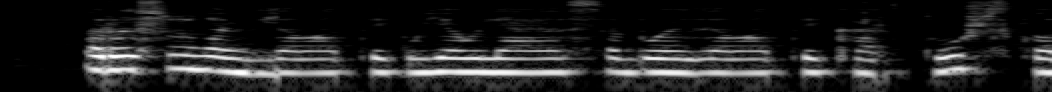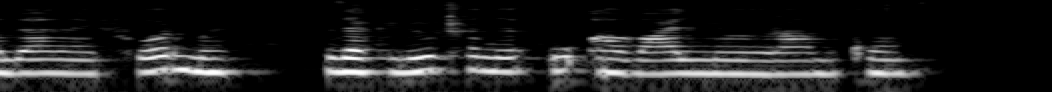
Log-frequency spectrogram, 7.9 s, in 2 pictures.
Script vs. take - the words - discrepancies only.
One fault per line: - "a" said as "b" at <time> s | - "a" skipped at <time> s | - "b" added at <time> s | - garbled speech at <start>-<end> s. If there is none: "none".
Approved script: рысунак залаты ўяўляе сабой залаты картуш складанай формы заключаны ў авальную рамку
none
